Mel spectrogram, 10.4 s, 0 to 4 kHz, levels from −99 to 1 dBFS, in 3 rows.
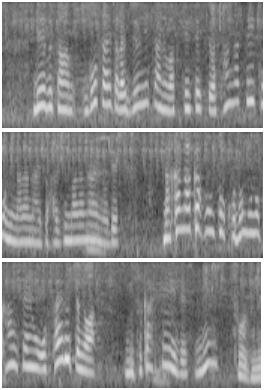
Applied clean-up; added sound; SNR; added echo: none; Bird; 16 dB; none.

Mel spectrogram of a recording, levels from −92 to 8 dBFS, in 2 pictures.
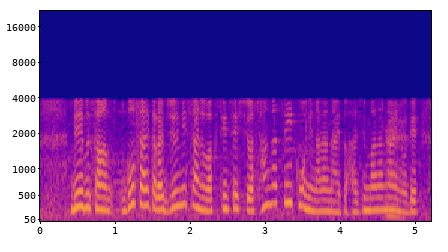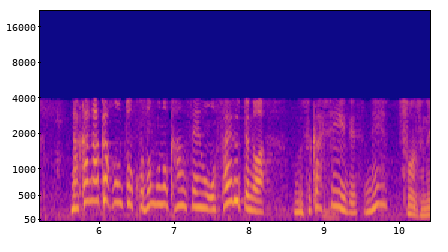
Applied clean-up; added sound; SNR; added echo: none; none; none; none.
